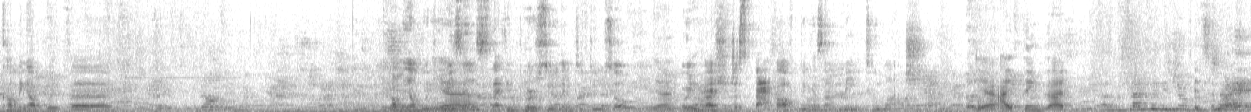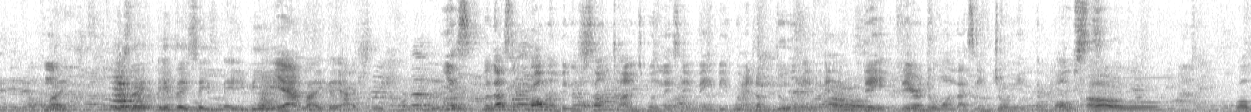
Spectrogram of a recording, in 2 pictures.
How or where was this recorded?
busy venue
